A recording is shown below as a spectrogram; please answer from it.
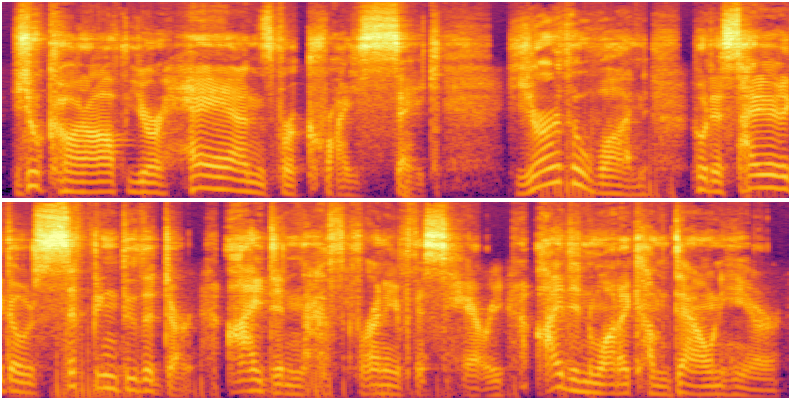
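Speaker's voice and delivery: heated shouting match; furious accusation. A narrator's reading. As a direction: hurl the blame in anger. Wife yells accusations in quarrel.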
